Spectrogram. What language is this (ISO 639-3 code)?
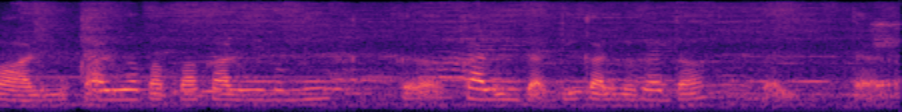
doi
